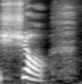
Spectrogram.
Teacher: जैसे ही आप बोलते हैं श, तो एक रगड़ का एहसास वायु से मुख के अंदर होता है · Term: ऊष्म वर्ण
